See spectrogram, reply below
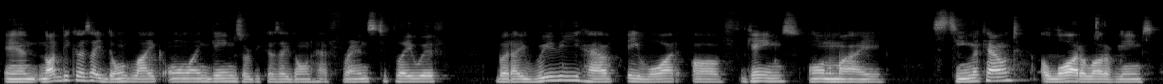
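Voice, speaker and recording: In an unscripted vlog, a young man from Brazil, a native Portuguese speaker, chats loosely to camera in accented English, peppered with fillers and restarts. He talks at a measured pace in a mid-range voice with a dark tone.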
